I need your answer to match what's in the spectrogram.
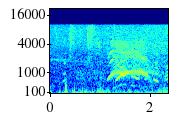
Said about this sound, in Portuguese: Olha o cavalo branco aparecendo ali também do lado, olha lá!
